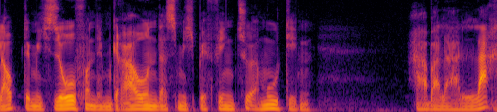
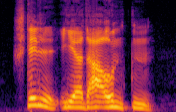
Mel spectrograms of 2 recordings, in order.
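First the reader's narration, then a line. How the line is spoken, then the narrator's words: Called out loudly. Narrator (German): rief ich laut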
